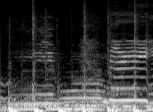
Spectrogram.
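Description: Live acoustic band performance: strummed acoustic guitars and drum hits under several voices singing together in harmony.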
